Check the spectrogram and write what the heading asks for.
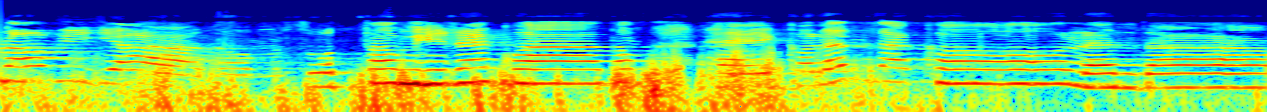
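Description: A group of children singing a Polish Christmas carol (kolęda) in unison, holding sustained notes that step from one pitch to the next.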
